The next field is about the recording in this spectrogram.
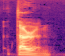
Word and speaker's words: Tharun: but it's like, you know, if you were saying it like my mom says it, it's Tharun.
